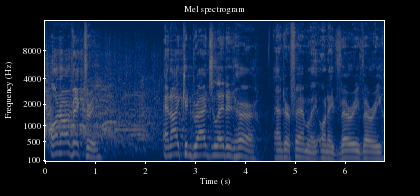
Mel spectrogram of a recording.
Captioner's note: cheering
